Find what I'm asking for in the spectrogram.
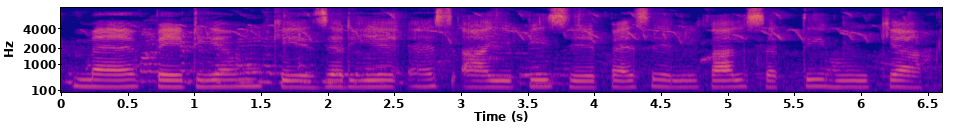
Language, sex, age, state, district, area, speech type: Urdu, female, 60+, Bihar, Khagaria, rural, read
